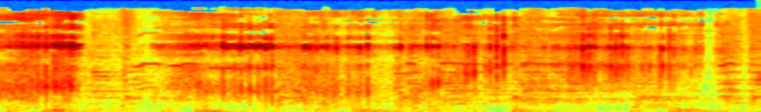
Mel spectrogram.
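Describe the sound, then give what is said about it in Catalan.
A child makes loud, rough snorting and breathing noises, several bursts in quick succession with a harsh, nasal, pig-like rasp and no talking. “Respires fort, eh?”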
